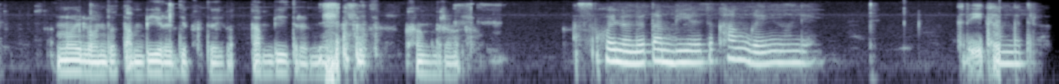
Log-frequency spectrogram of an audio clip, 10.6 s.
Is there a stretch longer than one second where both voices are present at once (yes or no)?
no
